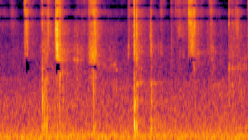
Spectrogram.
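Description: Tennis ball struck by racquets and bouncing on a hard court during a doubles point: a string of sharp pops, the loudest just over a second in.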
